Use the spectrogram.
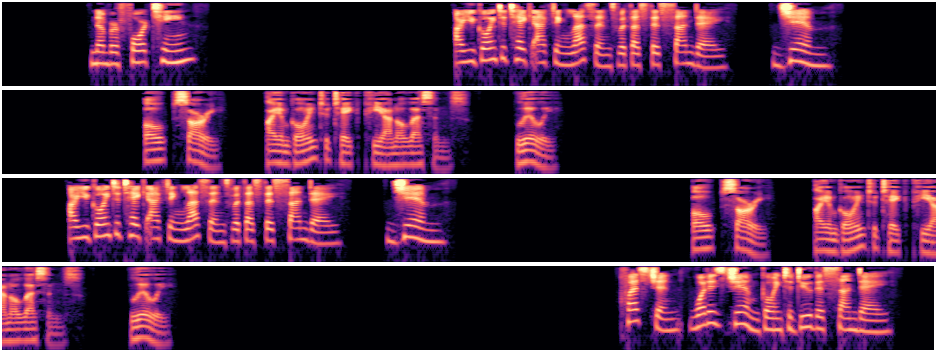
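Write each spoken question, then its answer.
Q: Question, what is Jim going to do this Sunday?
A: Take piano lessons.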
